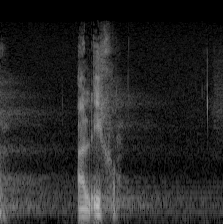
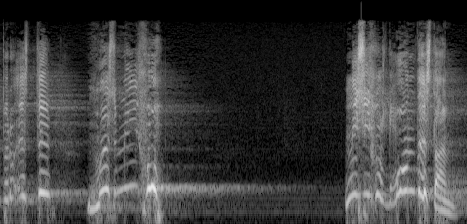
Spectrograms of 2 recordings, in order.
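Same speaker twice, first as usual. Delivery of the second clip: much higher, louder, puzzled mother bird; mother partridge voice; 6 dB louder than usual. Pretend. Mother partridge realizing the chick isn't hers, higher and louder. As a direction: voice the confused mother partridge asking where her chicks are. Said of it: "Esta mamá perdiz debería decir".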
